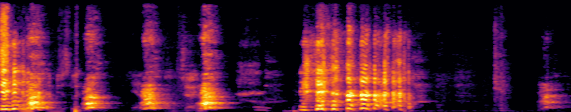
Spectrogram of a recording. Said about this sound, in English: My dog is barking. I think the door's gone.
